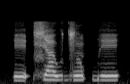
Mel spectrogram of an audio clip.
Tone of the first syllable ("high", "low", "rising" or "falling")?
low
